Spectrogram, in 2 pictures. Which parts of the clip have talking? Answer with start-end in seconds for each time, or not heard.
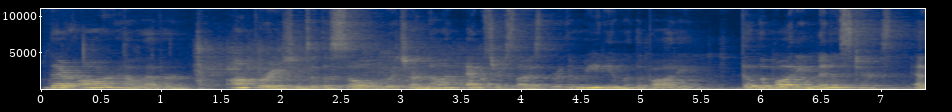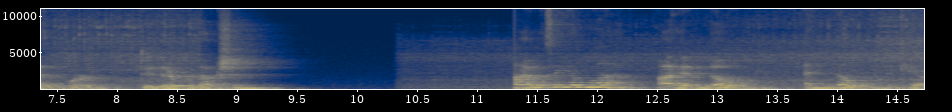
0.0-9.2, 11.3-14.6.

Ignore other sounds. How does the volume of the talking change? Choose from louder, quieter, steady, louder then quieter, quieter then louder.
steady.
